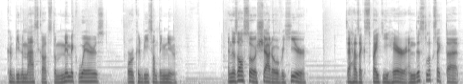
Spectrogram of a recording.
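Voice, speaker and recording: A man giving casual, off-the-cuff video commentary as a host, plain-spoken and a little unsure. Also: mid-range voice. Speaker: YouTube host, game news commentator. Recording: music playing behind the voice.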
